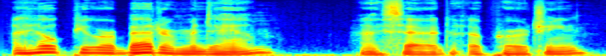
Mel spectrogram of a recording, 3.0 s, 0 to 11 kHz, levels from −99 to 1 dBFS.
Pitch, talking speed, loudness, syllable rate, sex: 105 Hz, 180 wpm, -18 LUFS, 6.0 syllables/s, male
